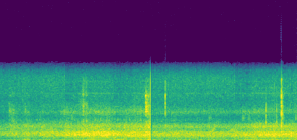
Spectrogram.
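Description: Steady outdoor rumble of road traffic, with wind buffeting the microphone, swelling around the middle as a vehicle passes and with a short knock a little past two seconds in.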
